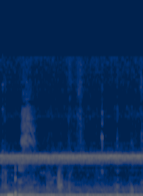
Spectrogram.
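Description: Crickets trilling steadily in a high, even pitch, with a few faint rustles.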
